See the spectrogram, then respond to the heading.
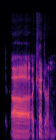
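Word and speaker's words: Kidron: Following the river along to get to the Valley of Kelron. Kedron, excuse me. I keep wanting to mispronounce that.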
